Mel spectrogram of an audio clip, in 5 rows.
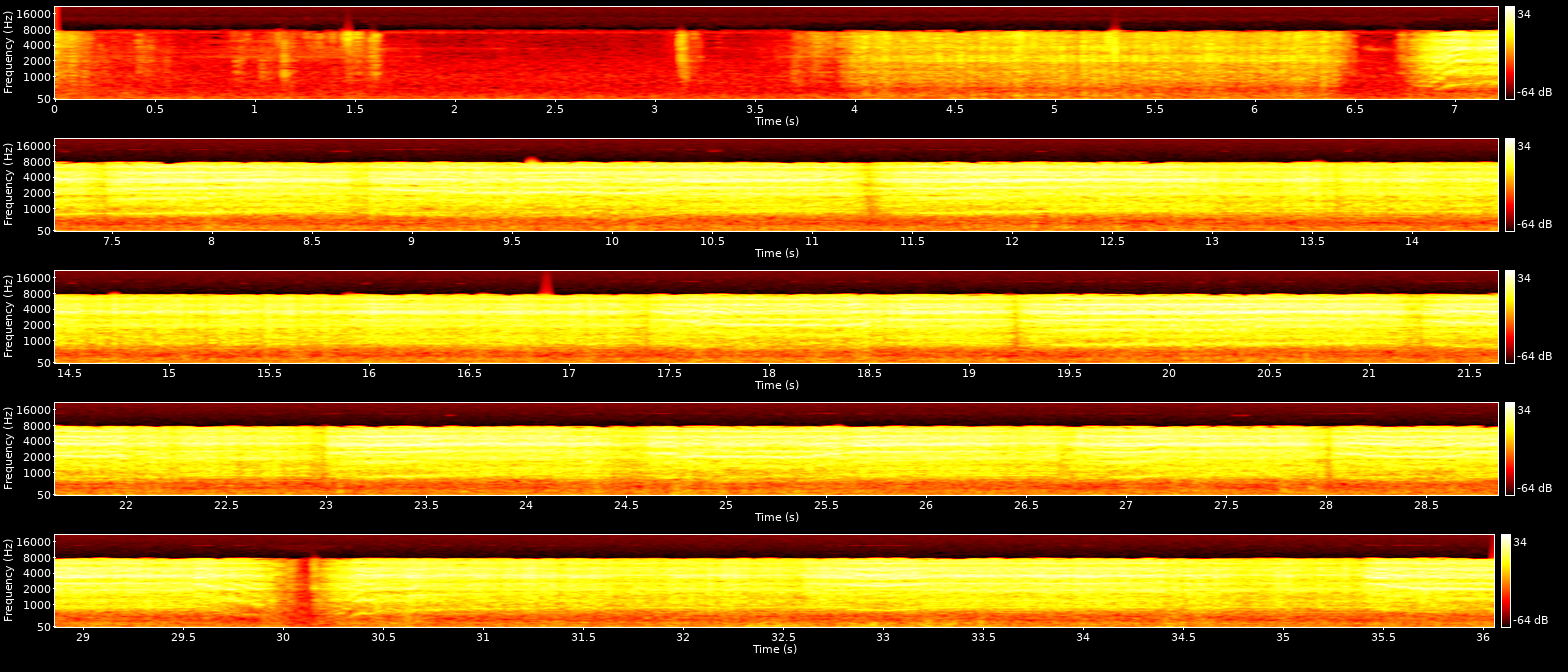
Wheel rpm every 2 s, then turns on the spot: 10, 0, 40, 110, 210, 220, 230, 230, 230, 210, 210, 220, 220, 220, 170, 190, 230, 230.
0-2 4-6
